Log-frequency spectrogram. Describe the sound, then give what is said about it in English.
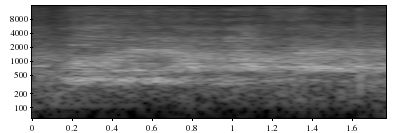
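A group of voices roars a loud, aggressive war chant in unison, a dense, sustained wall of shouting that holds steady for the whole short moment. “And the song is more like a chant, and it's very aggressive and loud.”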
